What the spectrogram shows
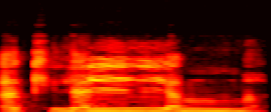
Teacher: لل جو ہے یہ ادغام کامل ہے اور اس میں غنہ نہیں ہوگا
